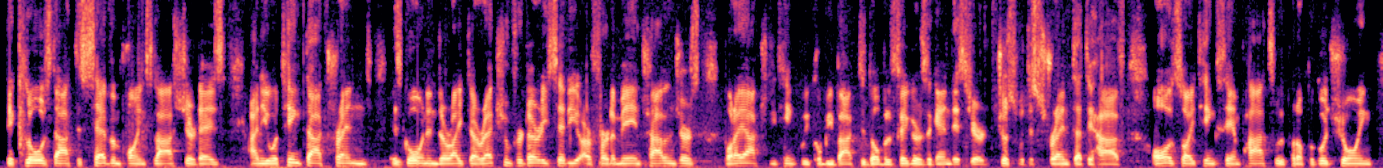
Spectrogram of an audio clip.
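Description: A man's voice: medium pitch, sharp tone. A man with a west of Ireland accent giving football analysis in a live radio interview, stressing points emphatically. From Sligo, west of Ireland.

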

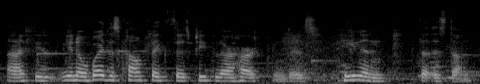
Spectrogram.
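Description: An Irish woman gives casual interview answers. Her voice is on the low side and creaky, with music playing behind her. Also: fairly even intonation, moderate pace, mellow, rough recording. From County Wicklow, Ireland.

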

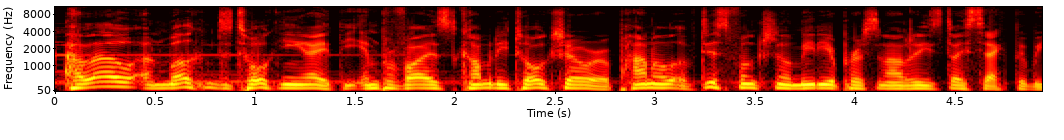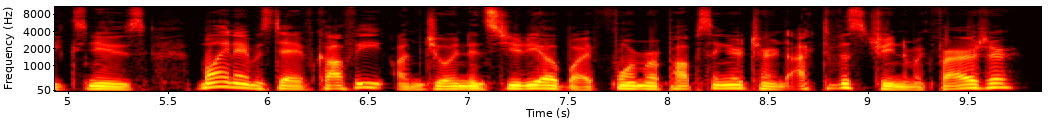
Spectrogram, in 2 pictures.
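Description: Brisk comedy show host. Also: male voice, medium pitch, darkish tone, no echo, faint music behind. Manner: brisk, straight-faced presenter. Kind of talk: improvised comedy talk show.

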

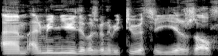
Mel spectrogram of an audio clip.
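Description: A man in his fifties from Shetland with a Shetland Scottish accent, chatting as a radio interview guest in a halting way, often repeating words. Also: low-pitched, fairly bright tone, no room sound. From Shetland, Scotland. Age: 50s.

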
